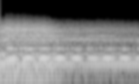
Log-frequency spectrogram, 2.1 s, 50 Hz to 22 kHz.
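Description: A JET JS-700 electric guitar played through effects sounds a thick, distorted chord with chorus and echo, ringing and sustaining steadily at close range with no talking.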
